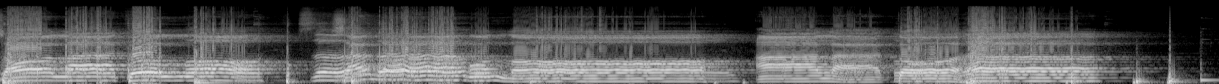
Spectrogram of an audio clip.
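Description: A man chanting a devotional song through a microphone in long, held, ornamented phrases, with short breaks between them.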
